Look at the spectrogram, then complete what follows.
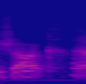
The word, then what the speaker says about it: Jacques: is Brian Jacques who I believe it's brother Jacques that's how I've always pronounced it but he wrote all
